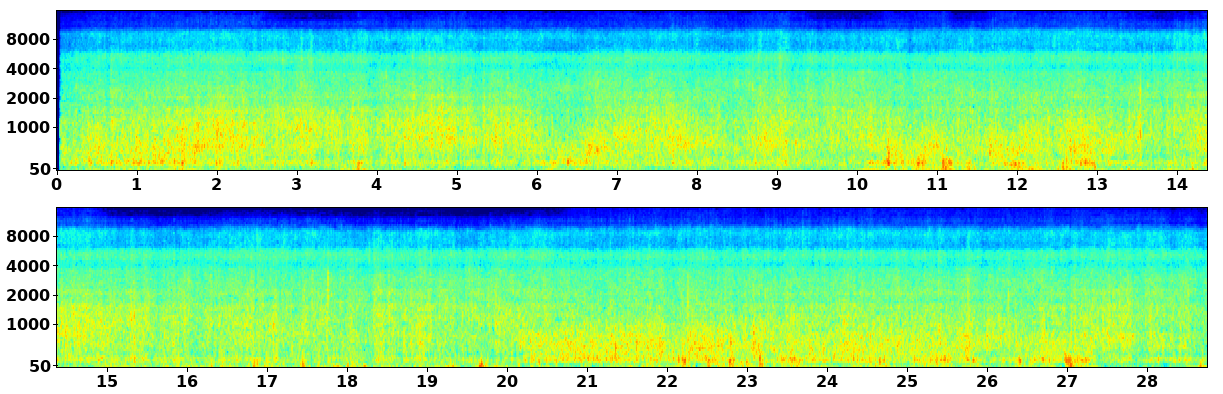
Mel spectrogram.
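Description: Skis running fast over groomed snow with wind on the microphone: a steady rushing hiss.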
